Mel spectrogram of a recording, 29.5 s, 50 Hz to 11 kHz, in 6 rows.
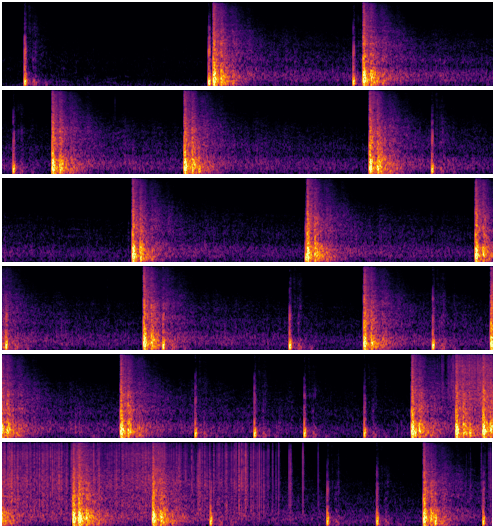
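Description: A 36-shot, 28 mm consumer fireworks cake firing. It begins about two seconds in with single sharp bangs, roughly one every one to two seconds, each trailing off as it fades. From about 24 s in, the shots come in a dense, rapid barrage.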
